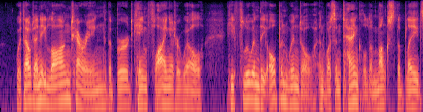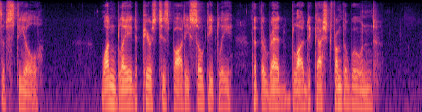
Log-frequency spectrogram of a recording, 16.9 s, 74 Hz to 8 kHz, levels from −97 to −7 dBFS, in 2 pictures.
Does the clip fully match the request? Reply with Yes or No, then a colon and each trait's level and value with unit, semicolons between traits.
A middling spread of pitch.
No: narrow, 2.3 semitones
